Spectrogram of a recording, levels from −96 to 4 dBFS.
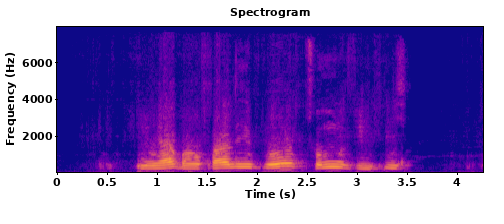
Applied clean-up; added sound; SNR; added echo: neural separator model SepFormer DNS4.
